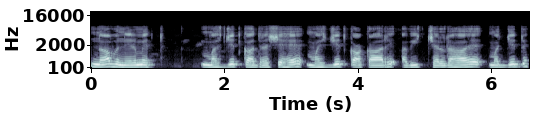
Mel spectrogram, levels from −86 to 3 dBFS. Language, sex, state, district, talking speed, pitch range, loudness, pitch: Hindi, male, Jharkhand, Jamtara, 125 wpm, 140-165 Hz, -14 LUFS, 150 Hz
